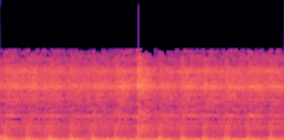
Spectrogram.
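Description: Live metal band playing loud, with the drum kit driving a fast, steady beat of about four strokes a second under electric guitar.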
